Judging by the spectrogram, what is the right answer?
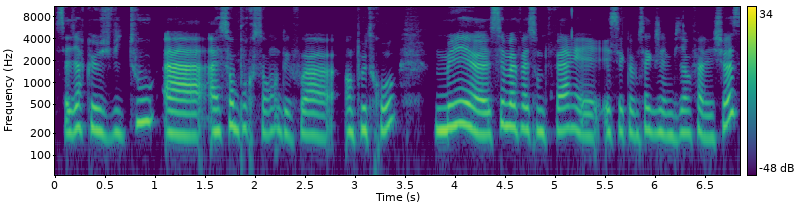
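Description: Speaking at a moderate pace, a woman uses a plain, everyday voice with a fairly high pitch and ordinary pitch variation. The recording is very clean with a silent background and a dry, close sound with no echo. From northern France, Lille. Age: 20s. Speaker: podcast host. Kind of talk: casual chat.

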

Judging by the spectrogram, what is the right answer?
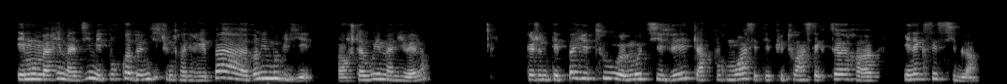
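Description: Speaking fairly quickly, a woman uses a normal speaking voice with fairly high pitch and ordinary pitch variation. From France, Nice. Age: 40s. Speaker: real estate agent. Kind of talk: interview.

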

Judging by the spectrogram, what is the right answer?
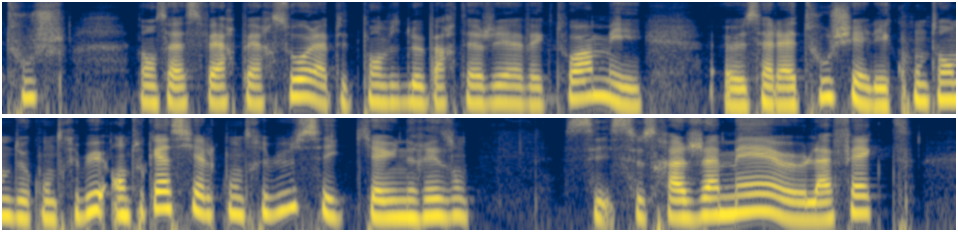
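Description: A woman at medium pitch speaks very fast with fairly even intonation, in a dry, close sound with no echo and a very clean recording against a silent background. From Lebanon, then US, raised in France. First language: Arabic (speaking French). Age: 20s. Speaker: charity founder. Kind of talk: interview. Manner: hesitant, many repetitions.

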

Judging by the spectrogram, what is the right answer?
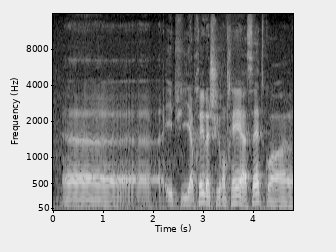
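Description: A man's fairly low-pitched voice with lively intonation, amid noticeable background noise. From southern France, Sète area. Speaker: DJ and web radio co-founder. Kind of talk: casual chat.

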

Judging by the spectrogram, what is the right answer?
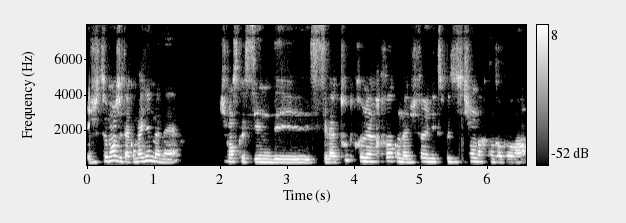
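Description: A woman at medium pitch, very fast, with ordinary pitch variation. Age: 20s. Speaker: gallery founder. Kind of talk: interview. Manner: halting.

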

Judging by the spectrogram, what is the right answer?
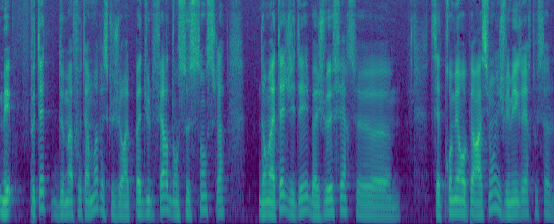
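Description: This man's fairly low voice moves at a moderate pace with ordinary pitch variation, on a very clean recording with a silent background. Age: 40s. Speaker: building contractor, cosmetic surgery patient. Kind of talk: testimony. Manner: halting, frequent hesitations.

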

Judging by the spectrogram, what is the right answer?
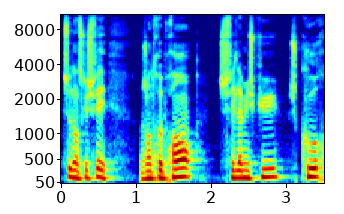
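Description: A dark, mellow tone in monotone, flat intonation at a moderate pace, with a slight Alsatian accent. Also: man. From Alsace, France (Mulhouse). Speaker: athlete, physiotherapist and YouTuber. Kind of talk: casual chat.

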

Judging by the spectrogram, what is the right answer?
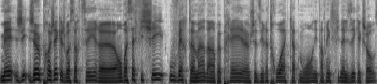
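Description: A man at medium pitch speaks with ordinary pitch variation in a plain, everyday voice. It is a very clean recording with a silent background. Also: moderate pace. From Quebec, Gaspésie. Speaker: entrepreneur. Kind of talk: casual interview.

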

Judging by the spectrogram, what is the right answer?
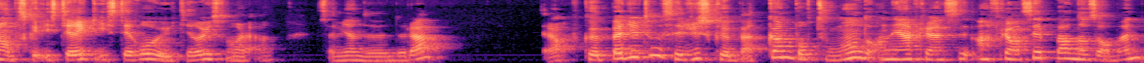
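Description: Lively intonation runs through a woman's ordinary speaking voice, fairly high in pitch and at a fairly quick pace. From France, Paris region (Yvelines). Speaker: natural contraception trainer. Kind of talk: interview conversation.

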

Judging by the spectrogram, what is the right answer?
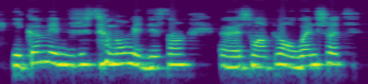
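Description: An unremarkable speaking voice from a woman, medium in pitch, at a fairly slow pace. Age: 30s. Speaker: contemporary artist. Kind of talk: interview.

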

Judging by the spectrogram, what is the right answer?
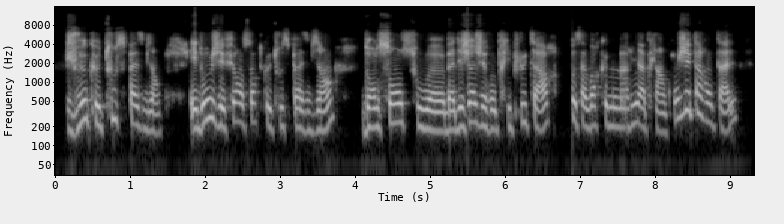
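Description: A woman speaks in a normal speaking voice at medium pitch, with lively intonation and a moderate pace. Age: 30s. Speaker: mother and content creator. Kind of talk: casual chat.

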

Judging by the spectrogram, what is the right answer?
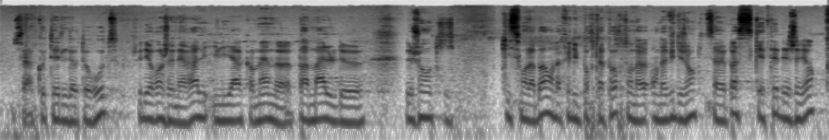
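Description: Noticeable background noise sits behind a man talking at a very fast pace. His pitch is medium, his intonation fairly even and his loudness very even. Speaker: festival giant bearer. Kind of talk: interview. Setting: museum. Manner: halting.

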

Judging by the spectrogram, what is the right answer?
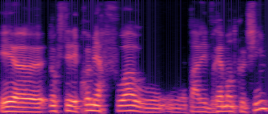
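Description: A normal speaking voice from a man, medium in pitch, with ordinary pitch variation and a fairly quick pace. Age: 50s. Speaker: personal development coach and trainer. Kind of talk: interview.

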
